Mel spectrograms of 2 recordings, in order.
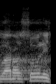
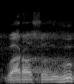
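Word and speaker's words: ورسوله: sesama sayidina Ali dibenarkan yang benar bacanya itu wa rasuluh Allah Bari Minal musyrikin wa rasuluhu bariun aidon rasulnya juga bariun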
